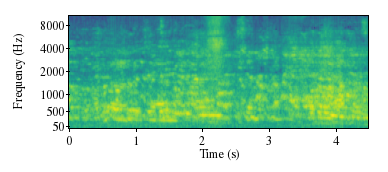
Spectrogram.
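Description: Many voices talking and calling out over one another in a large hall: parliamentary deputies in uproar.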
